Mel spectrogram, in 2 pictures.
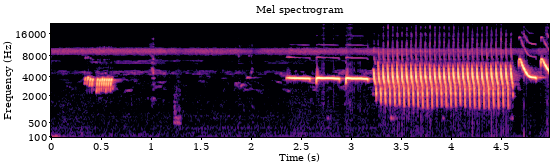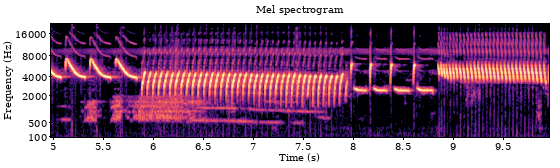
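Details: Caged canary in a long rolling song used to stimulate other canaries: short whistle, pause, then a harsh buzzy roll, rapid falling sweeps, another long rattling trill, clipped notes and a final high buzzy phrase.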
